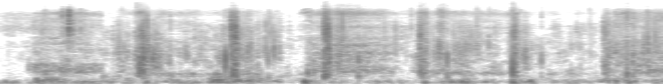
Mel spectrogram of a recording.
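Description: Footsteps of a person walking: a faint, uneven series of steps, about one or two a second.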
